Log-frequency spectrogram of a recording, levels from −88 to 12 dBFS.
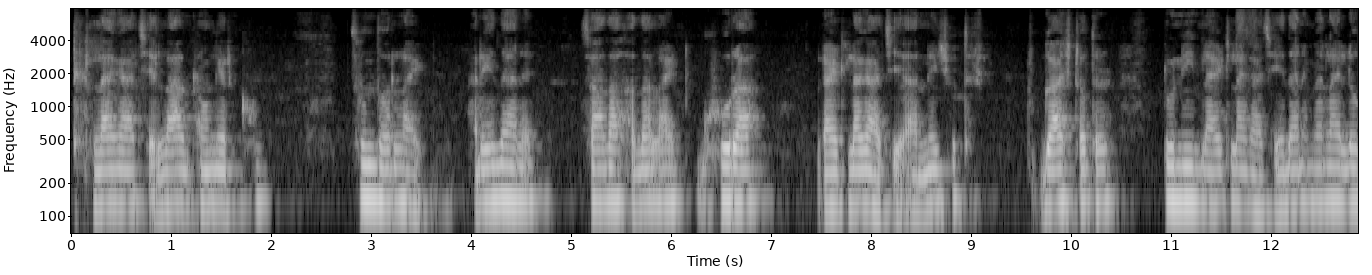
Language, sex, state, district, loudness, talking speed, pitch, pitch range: Bengali, male, West Bengal, Jhargram, -18 LUFS, 125 wpm, 135 Hz, 130-140 Hz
